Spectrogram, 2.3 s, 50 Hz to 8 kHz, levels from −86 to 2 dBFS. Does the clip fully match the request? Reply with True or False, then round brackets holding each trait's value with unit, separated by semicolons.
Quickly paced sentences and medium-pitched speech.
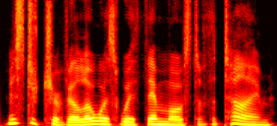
True (235 wpm; 180 Hz)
